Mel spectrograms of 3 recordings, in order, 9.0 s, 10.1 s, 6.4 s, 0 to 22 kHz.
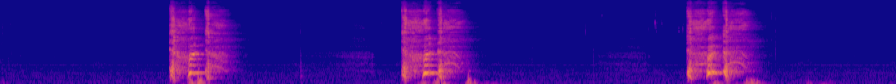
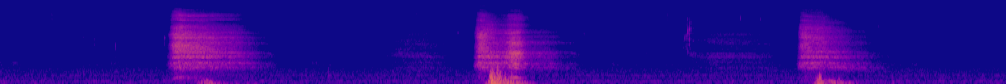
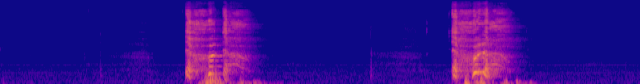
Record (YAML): three_cough_length: 9.0 s
three_cough_amplitude: 15126
three_cough_signal_mean_std_ratio: 0.29
exhalation_length: 10.1 s
exhalation_amplitude: 3146
exhalation_signal_mean_std_ratio: 0.32
cough_length: 6.4 s
cough_amplitude: 20155
cough_signal_mean_std_ratio: 0.27
survey_phase: alpha (2021-03-01 to 2021-08-12)
age: 45-64
gender: Female
wearing_mask: 'No'
symptom_none: true
smoker_status: Never smoked
respiratory_condition_asthma: false
respiratory_condition_other: false
recruitment_source: REACT
submission_delay: 3 days
covid_test_result: Negative
covid_test_method: RT-qPCR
